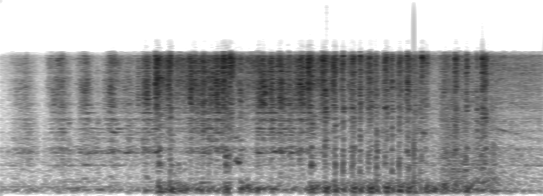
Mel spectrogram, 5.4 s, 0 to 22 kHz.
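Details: 350 V8 in a 1937 Dodge Brothers, first start: uneven cranking-speed running with irregular sharp pops spitting back, backfiring through the carburetor; timing unverified, battery going dead, cause unconfirmed.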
